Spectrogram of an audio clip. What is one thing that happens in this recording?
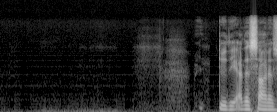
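Pliers click shut on a bowstring.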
